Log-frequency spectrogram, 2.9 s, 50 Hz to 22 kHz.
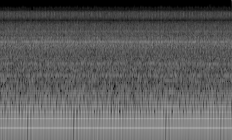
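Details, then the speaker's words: Nissan 240sx with RB25 after new coil pack install, test-fire at idle: steady low rumble with an uneven stumble every few beats; misfire at idle, owner suspects sticky injector, fuel issue, boost leak or coil packs, not confirmed. "but it seems like I have a slight Miss interesting fuel related or what I have a boost leak or something interesting going we go idle down yeah yeah seems like it's got a miss"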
